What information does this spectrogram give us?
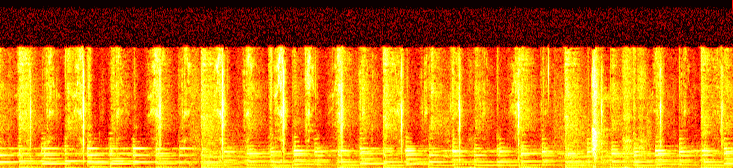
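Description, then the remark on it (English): Metal scissors snip repeatedly in a steady rhythm, each crisp cut ringing with a faint metallic shimmer, with no talking over the sound. “ASMR scissors.”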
